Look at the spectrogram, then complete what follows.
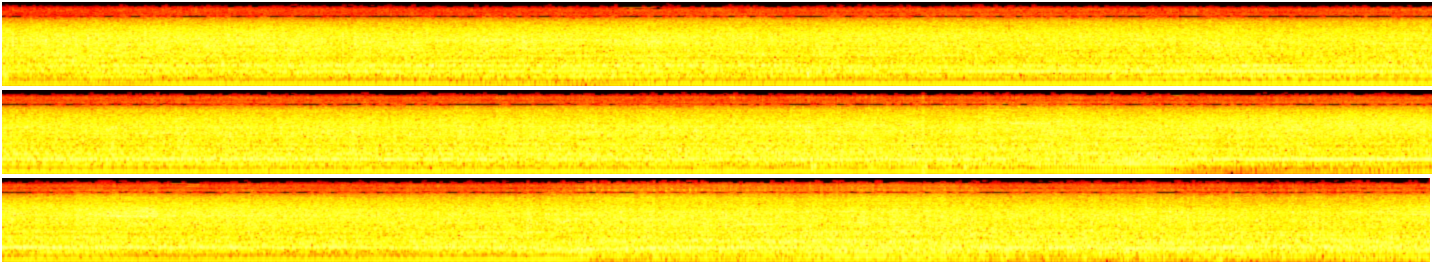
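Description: Rock-crawler buggy's engine running at low, steady revs as it crawls up a steep rock ledge. It drops off briefly about two-thirds of the way through, then revs up and wavers near the end.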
